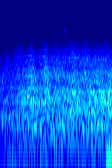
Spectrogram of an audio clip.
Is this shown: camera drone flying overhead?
yes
